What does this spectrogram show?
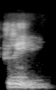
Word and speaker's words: Krishna: And this is what you see in Krishna, right? R with a dot. That's why it is pronounced as Kri.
